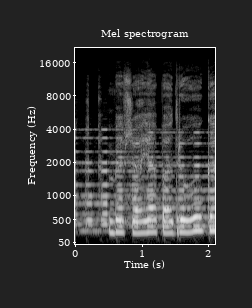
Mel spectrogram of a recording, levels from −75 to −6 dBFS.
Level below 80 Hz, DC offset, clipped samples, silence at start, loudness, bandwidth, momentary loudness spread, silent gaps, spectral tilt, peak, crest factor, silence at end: -74 dBFS; under 0.1%; under 0.1%; 0 s; -20 LUFS; 17 kHz; 6 LU; none; -2 dB/octave; -6 dBFS; 14 dB; 0 s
